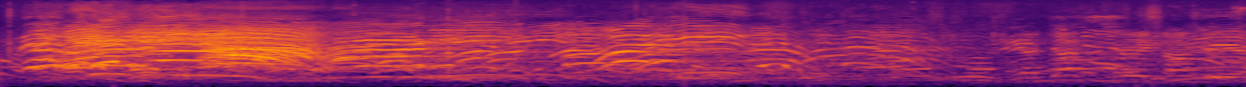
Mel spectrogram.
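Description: A crowd of children shouting and talking at once, loudest in the first couple of seconds, then settling into steady chatter.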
